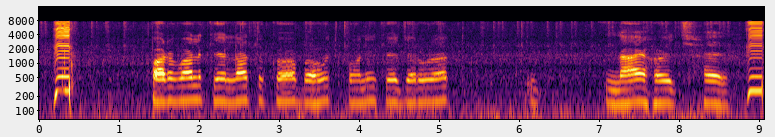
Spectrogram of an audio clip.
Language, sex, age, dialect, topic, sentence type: Maithili, male, 36-40, Angika, agriculture, statement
